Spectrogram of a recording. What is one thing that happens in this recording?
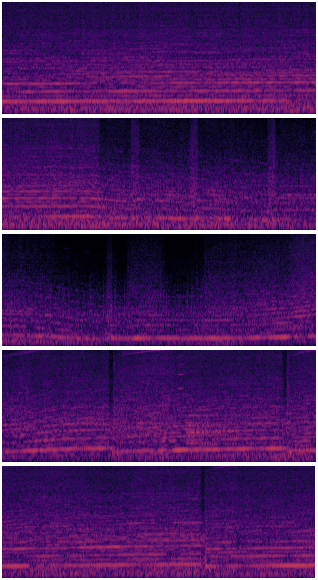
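A racing car engine roars at high speed, drops in pitch as it slows for a corner, then climbs again through quick gear changes.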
